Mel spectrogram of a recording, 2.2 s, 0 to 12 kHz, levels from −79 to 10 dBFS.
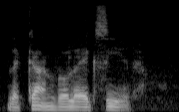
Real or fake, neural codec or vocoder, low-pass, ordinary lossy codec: fake; vocoder, 22.05 kHz, 80 mel bands, Vocos; 9.9 kHz; MP3, 96 kbps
